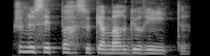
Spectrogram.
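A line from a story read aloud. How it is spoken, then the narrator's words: Sighing. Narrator (French): soupirait Madame Lecotel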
